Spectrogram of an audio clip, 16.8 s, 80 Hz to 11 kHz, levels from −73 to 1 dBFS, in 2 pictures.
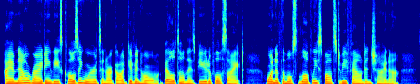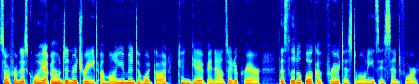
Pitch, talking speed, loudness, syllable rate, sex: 230 Hz, 195 wpm, -18 LUFS, 4.8 syllables/s, female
